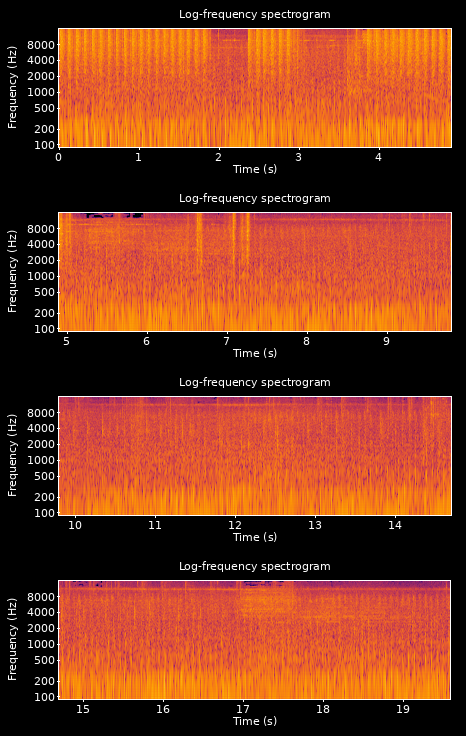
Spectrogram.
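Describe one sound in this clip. A helicopter's rotor thumps steadily overhead.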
